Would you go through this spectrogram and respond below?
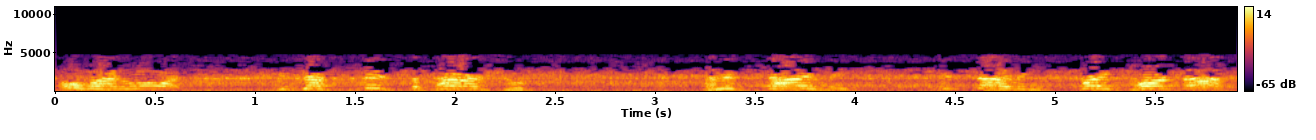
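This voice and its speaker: An actor playing a folksy, animated airfield serviceman in a 1930s American radio drama. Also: extremely high pitch, normal speed. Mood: alarmed. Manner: colloquial, animated. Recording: noisy, narrow-band 1930s radio recording.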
